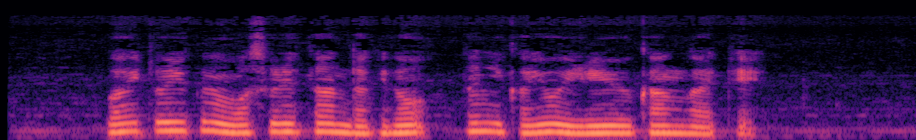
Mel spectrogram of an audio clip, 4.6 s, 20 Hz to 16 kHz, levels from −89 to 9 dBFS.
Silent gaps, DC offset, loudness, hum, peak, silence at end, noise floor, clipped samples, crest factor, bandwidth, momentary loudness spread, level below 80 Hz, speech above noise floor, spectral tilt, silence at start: none; under 0.1%; -19 LUFS; none; -8 dBFS; 0.8 s; -50 dBFS; under 0.1%; 12 dB; 9.8 kHz; 9 LU; -50 dBFS; 31 dB; -9 dB/octave; 0.55 s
